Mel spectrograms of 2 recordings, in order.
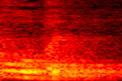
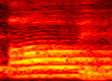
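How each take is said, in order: First: "oven" opening on oh, oh-ben; long O mispronunciation. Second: "oven" opening on a short aw, aw-vin; short O pronunciation. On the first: Teacher showing children what to avoid, long-O oven. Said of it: "This is not oven". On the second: Teacher modelling for children, short-O oven. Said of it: "not oven". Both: Shown as a demonstration.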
